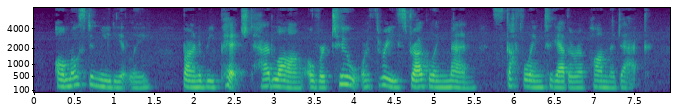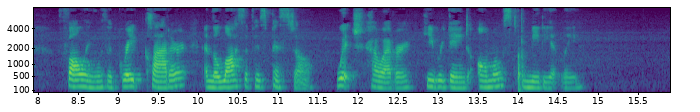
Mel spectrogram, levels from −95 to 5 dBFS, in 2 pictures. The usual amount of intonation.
No: narrow, 2.2 semitones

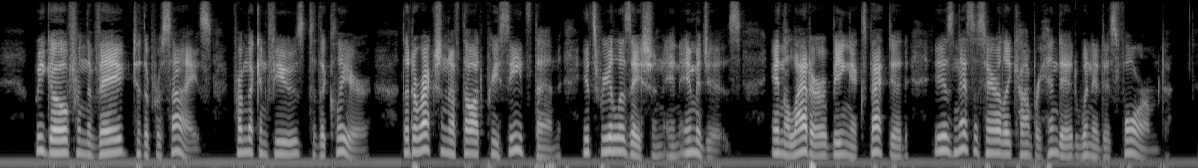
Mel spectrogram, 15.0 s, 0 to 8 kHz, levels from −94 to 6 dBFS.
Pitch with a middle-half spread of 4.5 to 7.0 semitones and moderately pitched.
Yes: average, 5.0 semitones; medium, 170 Hz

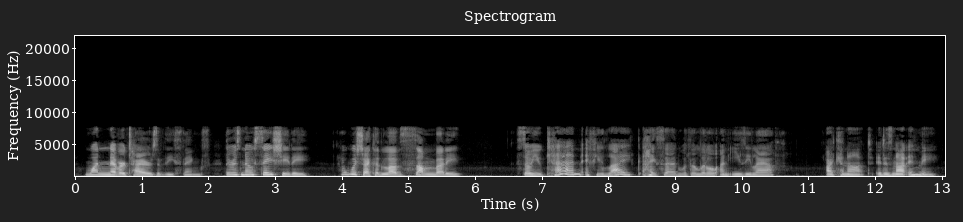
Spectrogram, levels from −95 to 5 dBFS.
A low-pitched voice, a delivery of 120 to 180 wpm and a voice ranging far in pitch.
No: medium, 175 Hz; average, 155 wpm; wide, 7.1 semitones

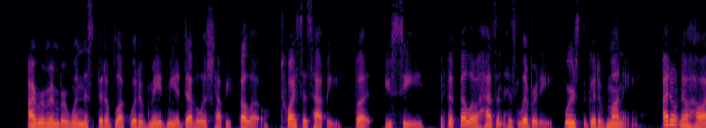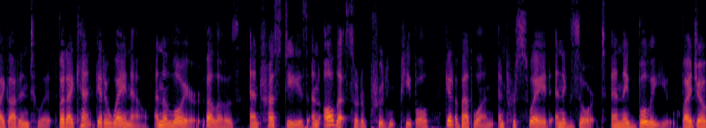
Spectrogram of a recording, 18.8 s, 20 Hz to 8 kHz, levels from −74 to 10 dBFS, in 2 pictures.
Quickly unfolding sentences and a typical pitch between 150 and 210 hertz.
Yes: fast, 230 wpm; medium, 185 Hz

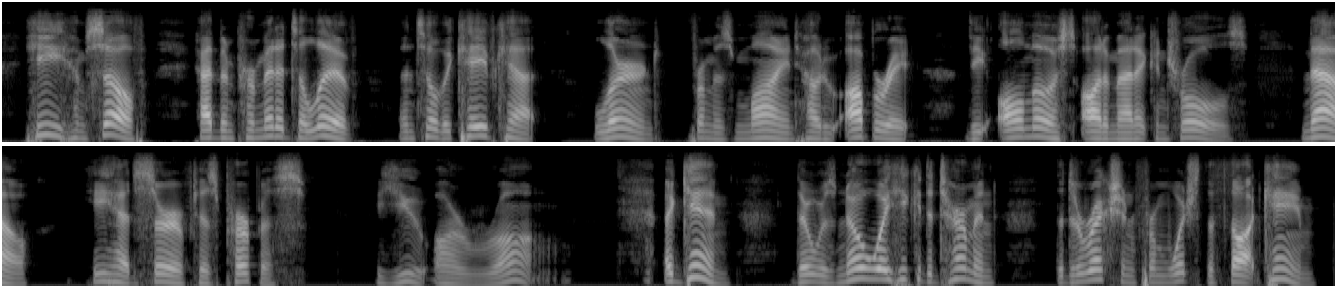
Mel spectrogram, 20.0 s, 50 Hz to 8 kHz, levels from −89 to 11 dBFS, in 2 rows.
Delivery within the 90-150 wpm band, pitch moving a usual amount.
Yes: average, 140 wpm; average, 4.4 semitones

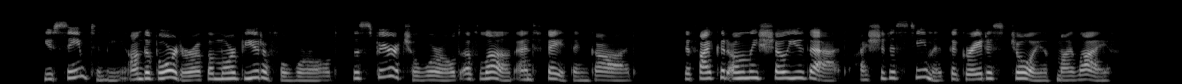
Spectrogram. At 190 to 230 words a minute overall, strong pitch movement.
Yes: average, 195 wpm; wide, 6.8 semitones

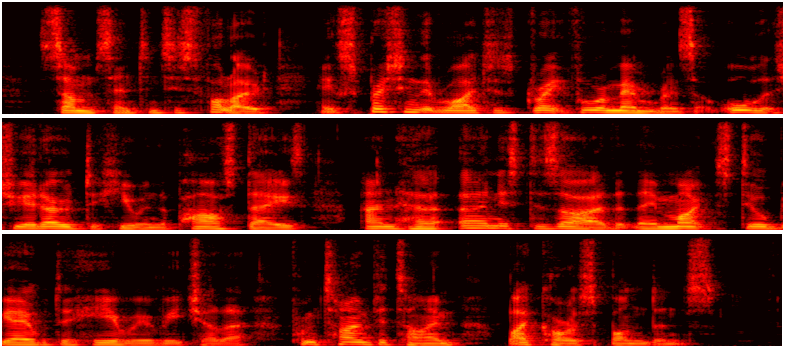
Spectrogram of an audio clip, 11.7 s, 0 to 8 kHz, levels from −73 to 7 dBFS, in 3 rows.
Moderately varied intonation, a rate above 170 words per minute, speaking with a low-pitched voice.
Yes: average, 4.2 semitones; average, 190 wpm; low, 130 Hz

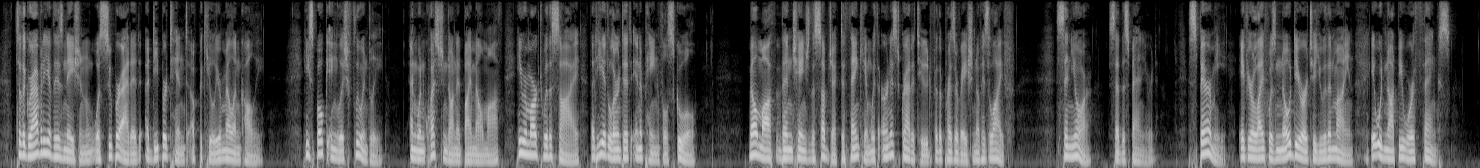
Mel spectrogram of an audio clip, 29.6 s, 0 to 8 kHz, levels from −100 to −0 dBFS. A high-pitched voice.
No: low, 105 Hz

